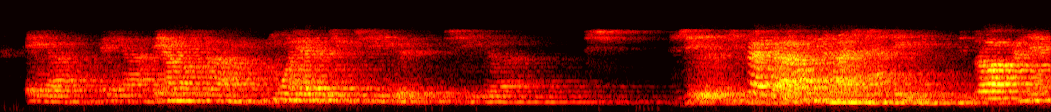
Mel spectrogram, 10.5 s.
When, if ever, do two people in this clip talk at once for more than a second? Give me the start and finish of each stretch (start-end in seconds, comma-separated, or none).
7.7-9.0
